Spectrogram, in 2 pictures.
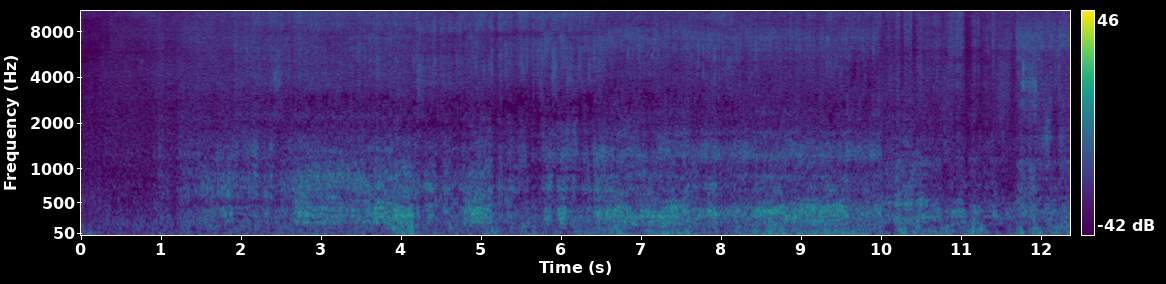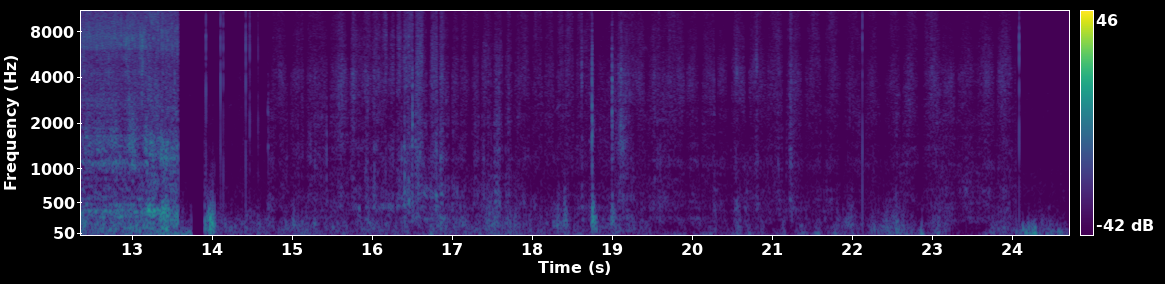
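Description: Water from a hose sprays loudly and continuously against a duck cage and its contents for about fourteen seconds. A sudden cut follows, then a quieter, uneven stretch of rubbing and splashing.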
